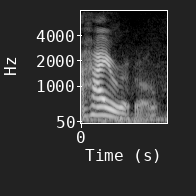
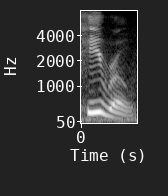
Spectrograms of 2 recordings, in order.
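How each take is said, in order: First: The first vowel sounds like 'eye'. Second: The first vowel sounds like 'ee'. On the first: The speaker calls it wrong. "not Hyro" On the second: The speaker calls it right. "It's hero"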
